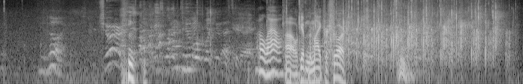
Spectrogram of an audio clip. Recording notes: we present a live recording of our Post-9/11 Veterans Storytelling event in Beaver County, Pennsylvania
